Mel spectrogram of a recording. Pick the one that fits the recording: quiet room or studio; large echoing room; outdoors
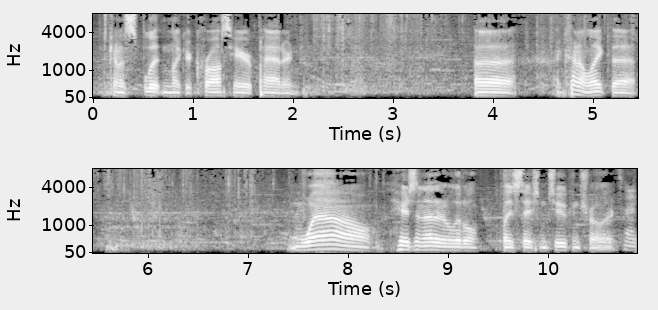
outdoors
